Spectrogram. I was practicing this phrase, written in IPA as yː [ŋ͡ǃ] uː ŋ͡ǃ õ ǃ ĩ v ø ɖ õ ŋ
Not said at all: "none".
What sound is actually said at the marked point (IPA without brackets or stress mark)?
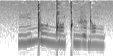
ŋ͡ǃ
